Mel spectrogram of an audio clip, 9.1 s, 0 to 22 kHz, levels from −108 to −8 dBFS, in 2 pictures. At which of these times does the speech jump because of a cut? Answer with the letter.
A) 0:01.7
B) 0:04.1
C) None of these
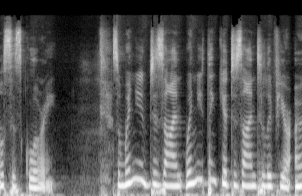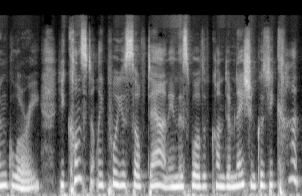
A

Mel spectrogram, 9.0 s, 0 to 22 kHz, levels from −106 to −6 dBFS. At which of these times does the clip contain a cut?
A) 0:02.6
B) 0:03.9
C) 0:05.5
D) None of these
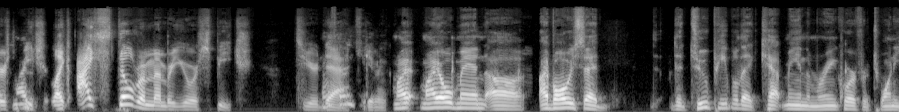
B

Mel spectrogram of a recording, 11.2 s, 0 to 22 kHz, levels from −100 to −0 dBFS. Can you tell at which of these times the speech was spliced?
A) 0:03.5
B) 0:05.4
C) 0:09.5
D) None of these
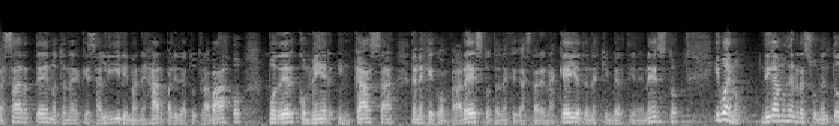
B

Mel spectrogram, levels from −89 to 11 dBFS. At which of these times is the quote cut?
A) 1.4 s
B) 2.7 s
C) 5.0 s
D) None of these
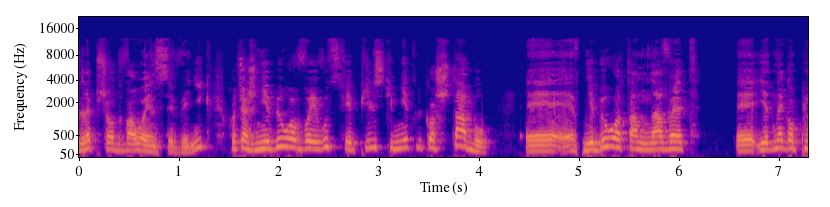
C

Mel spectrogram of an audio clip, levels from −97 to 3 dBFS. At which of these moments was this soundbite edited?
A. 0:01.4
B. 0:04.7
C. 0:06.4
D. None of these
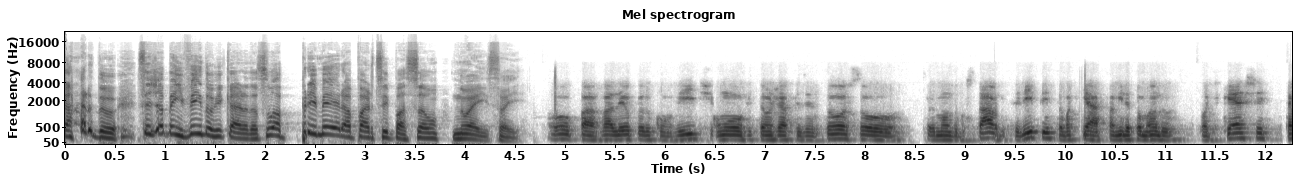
C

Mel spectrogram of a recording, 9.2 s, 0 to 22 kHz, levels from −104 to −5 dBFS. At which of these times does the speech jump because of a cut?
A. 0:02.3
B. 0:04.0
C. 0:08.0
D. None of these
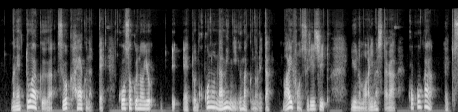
B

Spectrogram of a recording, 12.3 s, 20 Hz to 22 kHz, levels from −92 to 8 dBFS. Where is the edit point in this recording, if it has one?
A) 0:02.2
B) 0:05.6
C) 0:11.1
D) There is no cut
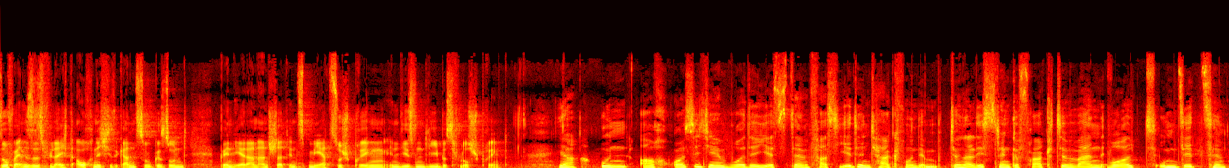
C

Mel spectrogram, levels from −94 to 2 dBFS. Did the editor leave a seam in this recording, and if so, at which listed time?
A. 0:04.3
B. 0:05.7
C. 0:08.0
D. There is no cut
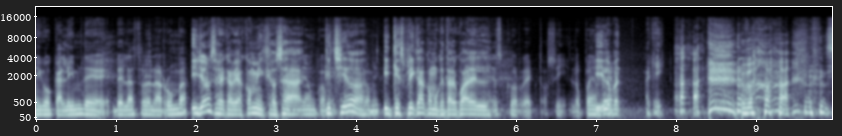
C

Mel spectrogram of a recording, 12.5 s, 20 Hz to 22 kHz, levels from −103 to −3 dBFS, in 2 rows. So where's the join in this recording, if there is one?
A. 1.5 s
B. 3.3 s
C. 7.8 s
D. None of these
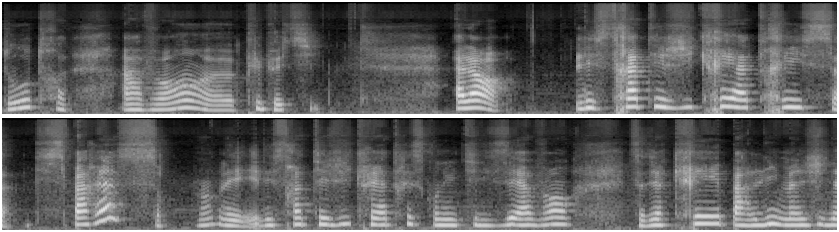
D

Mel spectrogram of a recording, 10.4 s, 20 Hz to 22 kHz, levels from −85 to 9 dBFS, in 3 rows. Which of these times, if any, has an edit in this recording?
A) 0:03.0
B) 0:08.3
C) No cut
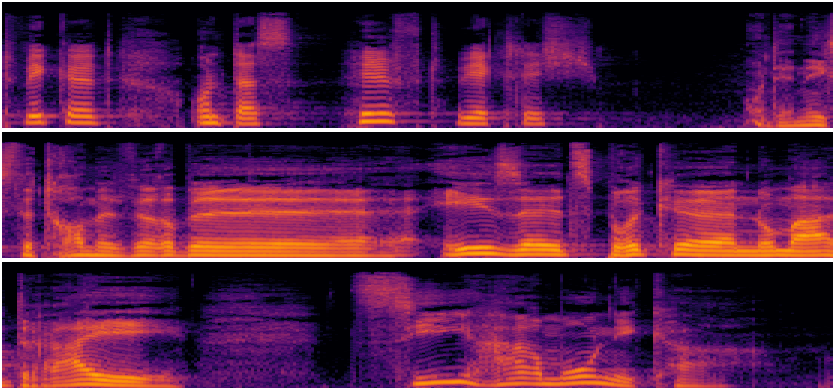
C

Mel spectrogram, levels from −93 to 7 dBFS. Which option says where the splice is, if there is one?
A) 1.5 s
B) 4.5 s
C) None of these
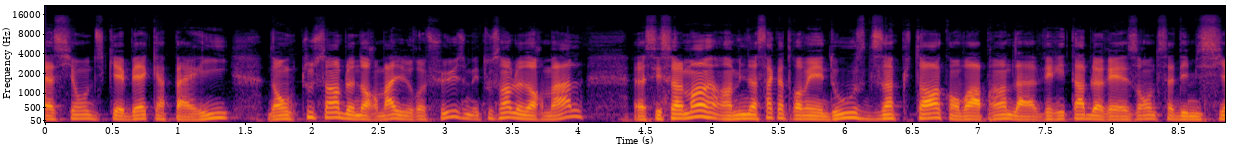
C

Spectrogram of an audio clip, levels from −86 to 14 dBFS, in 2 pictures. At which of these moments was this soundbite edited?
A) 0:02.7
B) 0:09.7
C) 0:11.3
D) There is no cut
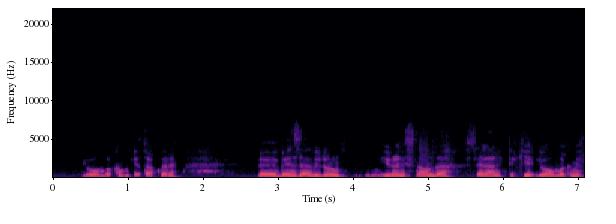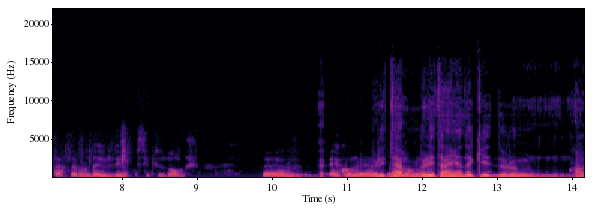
D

